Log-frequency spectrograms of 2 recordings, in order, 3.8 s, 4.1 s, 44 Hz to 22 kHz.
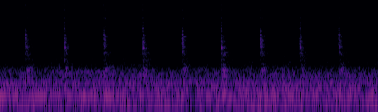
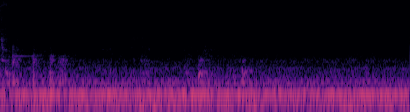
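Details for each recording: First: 1904 Gilbert "Congo" 8-day mantel clock after overhaul: crisp even ticking still slightly fast against a 152.82 BPM target even after one adjustment; pendulum must be lowered further to slow it. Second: 1904 Gilbert "Congo" 8-day mantel clock after overhaul, pendulum bob refitted: crisp, even ticking about two beats per second over a low hum at the 30-minute mark; beat sounds even, clock running healthy.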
